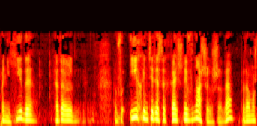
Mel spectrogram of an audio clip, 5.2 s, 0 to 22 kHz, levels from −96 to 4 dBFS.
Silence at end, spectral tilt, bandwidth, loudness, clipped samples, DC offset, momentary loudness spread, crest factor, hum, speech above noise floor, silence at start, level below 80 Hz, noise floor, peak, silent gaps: 0 s; -6.5 dB/octave; 8.8 kHz; -17 LUFS; under 0.1%; under 0.1%; 14 LU; 18 dB; none; 26 dB; 0 s; -52 dBFS; -43 dBFS; 0 dBFS; none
